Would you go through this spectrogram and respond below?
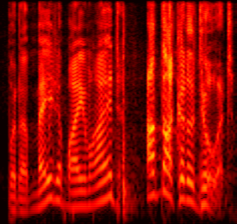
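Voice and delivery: rising to a loud, high declaration; defiant outburst. Retold or imitated. Son to disappointed mother, loud defiant shout. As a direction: announce it loud to his crying mother. Telling mother he won't sing.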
